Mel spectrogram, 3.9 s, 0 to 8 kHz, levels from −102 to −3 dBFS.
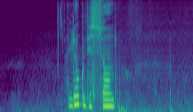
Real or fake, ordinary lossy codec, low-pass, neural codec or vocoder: fake; none; none; codec, 16 kHz, 8 kbps, FunCodec, trained on LibriTTS, 25 frames a second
